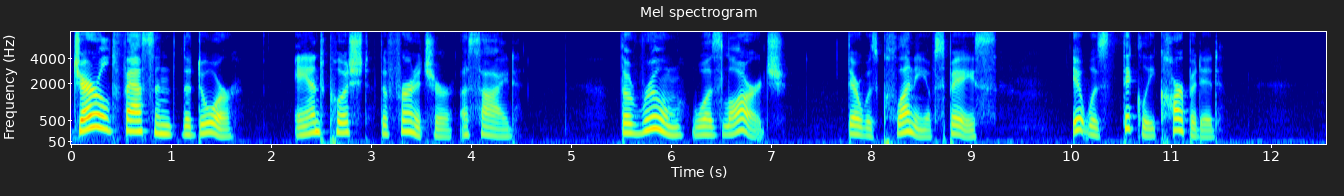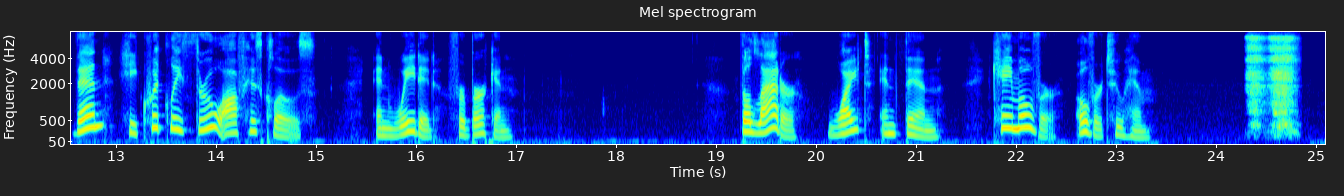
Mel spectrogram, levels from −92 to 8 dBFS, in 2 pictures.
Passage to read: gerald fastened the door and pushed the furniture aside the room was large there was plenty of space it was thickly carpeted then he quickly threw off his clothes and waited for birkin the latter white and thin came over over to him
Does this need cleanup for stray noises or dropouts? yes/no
yes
